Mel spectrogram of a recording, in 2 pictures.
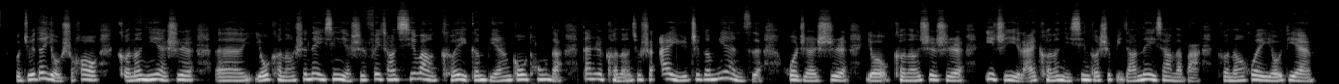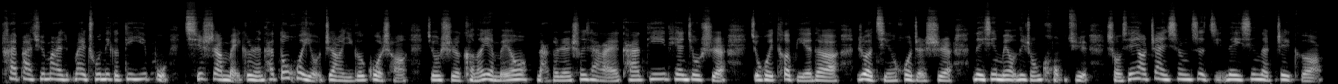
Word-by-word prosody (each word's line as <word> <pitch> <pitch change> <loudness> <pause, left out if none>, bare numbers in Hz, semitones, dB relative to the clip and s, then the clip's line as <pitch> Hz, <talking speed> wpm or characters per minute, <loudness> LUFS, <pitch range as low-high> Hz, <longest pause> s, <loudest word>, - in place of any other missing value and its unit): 我 185 - -3
觉 220 +5 +2
得 275 +3 -1
有 220 -10 +1
时 180 - -8
候， 210 -1 -1 0.2
可 180 - -4
能 210 +3 +4
你 215 - +6
也 225 -4 +2
是 205 0 0 0.2
呃， 175 +1 -4
有 205 0 +1
可 220 -2 -2
能 185 0 -2
是 235 +4 -3
内 235 -1 +3
心 230 +1 +2
也 205 - +2
是 205 +4 -2
非 240 +3 -2
常 220 0 0
希 225 +4 -1
望 225 -6 -1
可 200 +1 -3
以 215 - +4
跟 205 +1 +3
别 170 -5 -3
人 195 +3 +1
沟 225 +1 +3
通 225 -2 +1
的， 220 - -2 0.2
但 250 0 -4
是 240 - 0
可 215 -1 -2
能 - - -4
就 215 +2 -2
是 220 - -3
碍 235 +1 -2
于 190 -3 +2
这 225 +3 -1
个 225 0 +1
面 240 -4 0
子， 170 - -7 0.2
或 215 -1 +1
者 170 -3 -3
是， 180 +1 -1 0.2
有 170 - 0
可 195 -2 -4
能 175 +2 -2
就是 200 -4 -1 0.2
一 245 -1 -1
直 205 -2 -1
以 185 - +1
来 165 +5 -3
可 205 0 -3
能 200 +2 +3
你 165 - -5
性 210 +4 +3
格 190 -2 0
是 220 +2 -2
比 - - -8
较 165 +1 -5
内 220 +1 +4
向 195 -2 -2
的 165 - -6
吧， 145 - -9 0.2
可 185 - -5
能 180 +2 -3
会 210 -3 +2
有 175 +2 0
点 185 -3 -1 0.2
害 260 - -4
怕 250 -2 -3
去 245 +2 -2
迈 240 -3 +1
迈 245 -1 -1
出 235 +2 0
那 235 - +4
个 210 -2 0
第 235 +2 +1
一 245 - -3
步。 220 -3 -2
其 250 - -3
实 240 0 -4
啊， 220 - +3
每 205 -1 +3
个 220 - 0
人 200 -2 +5
他 235 - -4
都 290 +6 -2
会 265 -6 +3
有 195 - 0
这 215 +1 0
样 185 - -2
一 165 - -5
个 195 +2 +1
过 215 -2 +2
程， 175 - -7 0.2
就 205 0 +2
是 195 -3 -1
可 205 - -1
能 200 +5 +2
也 230 - +4
没 190 - 0
有 220 +1 +2
哪 205 - -4
个 185 - -3
人 185 +1 -1
生 230 - +1
下 215 -2 +1
来， 170 -1 -3
他 205 0 0
第 240 +4 -2
一 245 - -3
天 230 -1 +4
就 220 0 +3
是， 185 -4 -1 0.2
就 205 - +2
会 205 -1 +4
特 225 +3 0
别 170 -3 -2
地 180 -3 +1 0.2
热 225 -1 +7
情， 180 -1 -3
或 215 +3 +2
者 180 - -3
是 180 +1 -1 0.2
内 225 -1 +7
心 230 +1 +5
没 215 - +8
有 210 - +2
那 220 - +6
种 205 -1 +1
恐 220 0 -4
惧， 195 +1 -2 0.2
首 170 - -2
先 240 +9 0
要 250 -2 -1
战 230 -1 +1
胜 230 +1 +2
自 230 +1 0
己 215 0 -9
内 220 0 +5
心 230 +3 +1
的 210 -4 +4
这 210 +1 +1
个 160 -1 -7
210 Hz, 335 characters per minute, -22 LUFS, 190-225 Hz, 0.2 s, 没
